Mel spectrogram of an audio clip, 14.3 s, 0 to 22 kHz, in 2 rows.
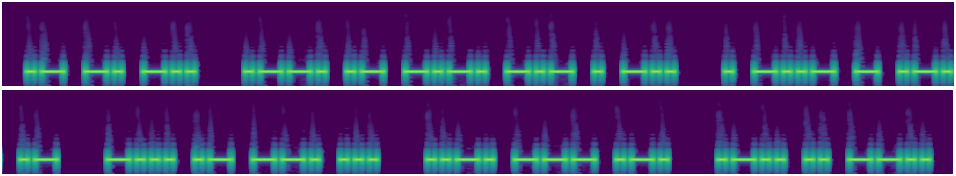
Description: Morse code, heard as a keyed tone, about 21 wpm, 700 Hz. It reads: AND PACKED EXTRA BAGS FOR LIZ
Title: Pangram Challenge v2 - 22wpm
